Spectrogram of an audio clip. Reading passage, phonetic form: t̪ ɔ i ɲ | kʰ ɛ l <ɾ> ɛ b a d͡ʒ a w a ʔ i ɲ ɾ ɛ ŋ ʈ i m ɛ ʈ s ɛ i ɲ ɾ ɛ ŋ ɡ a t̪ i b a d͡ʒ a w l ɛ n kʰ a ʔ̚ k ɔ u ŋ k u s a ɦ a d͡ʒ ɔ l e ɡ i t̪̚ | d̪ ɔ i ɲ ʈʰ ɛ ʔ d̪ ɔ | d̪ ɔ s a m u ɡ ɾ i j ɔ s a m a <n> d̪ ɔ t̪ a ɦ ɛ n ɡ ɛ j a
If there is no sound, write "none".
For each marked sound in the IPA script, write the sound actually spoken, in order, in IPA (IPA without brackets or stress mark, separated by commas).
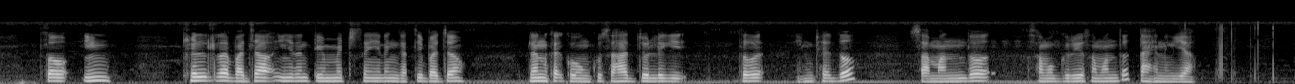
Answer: ɾ, n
